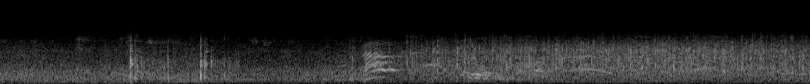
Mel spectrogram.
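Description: Two sharp racket-on-ball strikes on a hard court, less than a second apart: a tennis serve and its return. A few seconds later a stadium crowd cheers and claps, with a shout among it, and the cheering swells and holds.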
